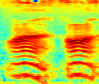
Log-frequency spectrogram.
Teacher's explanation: Ain ini keluar dari kerongkongan bagian tengah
